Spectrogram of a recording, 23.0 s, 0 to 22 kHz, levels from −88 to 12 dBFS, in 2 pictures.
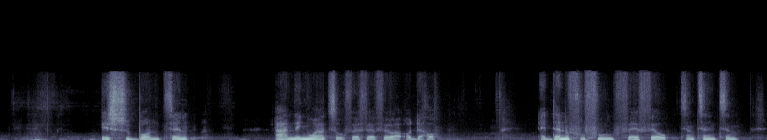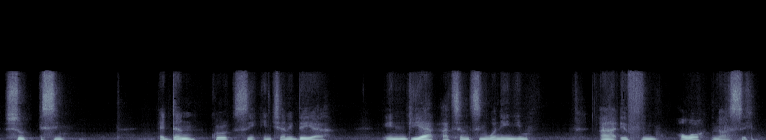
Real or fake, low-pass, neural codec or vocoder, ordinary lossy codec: fake; 10.8 kHz; codec, 16 kHz in and 24 kHz out, 0.8 kbps, FocalCodec, streaming, 65536 codes; AAC, 48 kbps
